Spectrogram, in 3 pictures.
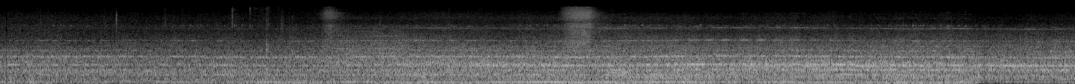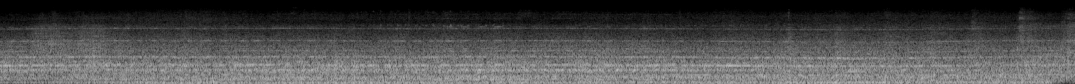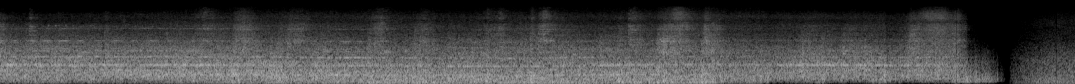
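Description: Class 66 diesel-electric locomotive passing with its two-stroke diesel engine running, joined by steady, high-pitched wheel squeal from the rails. The low engine drone drops away about two-thirds of the way through, while the squeal carries on, with a few clicks from the rail joints.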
